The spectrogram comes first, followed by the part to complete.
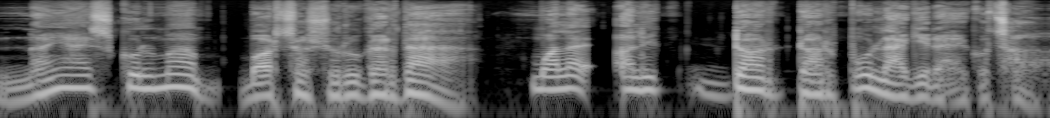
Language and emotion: Nepali, fearful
